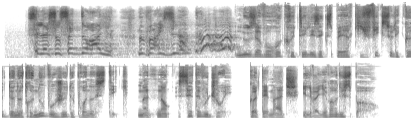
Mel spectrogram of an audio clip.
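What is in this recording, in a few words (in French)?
PUB, voix; Cote et Match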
